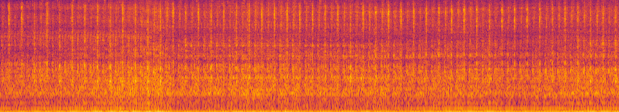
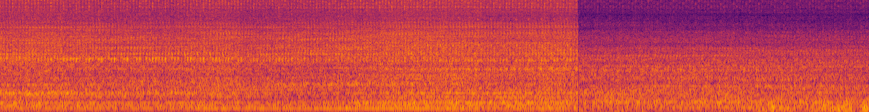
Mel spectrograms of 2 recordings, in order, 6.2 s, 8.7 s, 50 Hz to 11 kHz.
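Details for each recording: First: Audi Q3 1.4 TFSI (CZDA) started cold, no fault codes: steady hard knocking at idle, a couple of sharp raps per second over a rough run, heard at the hood; piston knock, engine also burns oil and is going for rebuild. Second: Audi Q3 1.4 TFSI (CZDA, EA211) after overhaul, block bored to second repair size, new pistons and rings: even, steady idle with no knocking or ticking over the engine hum; rebuilt engine sounds healthy and smooth.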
